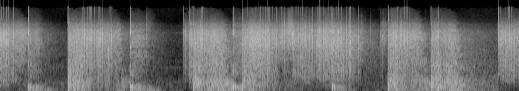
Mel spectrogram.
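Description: Lucky Party fireworks cake firing shot after shot, a sharp bang every second or two, each followed by a dense crackle from the bursting stars.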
